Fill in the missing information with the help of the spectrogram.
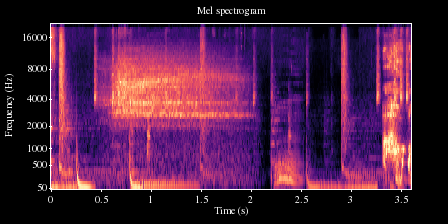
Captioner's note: grunting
